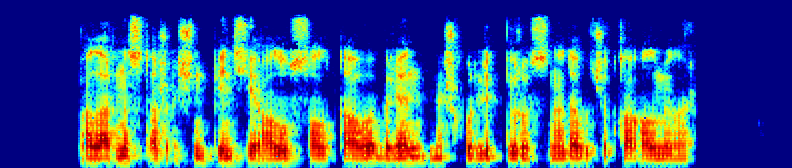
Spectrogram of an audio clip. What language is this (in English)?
Tatar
